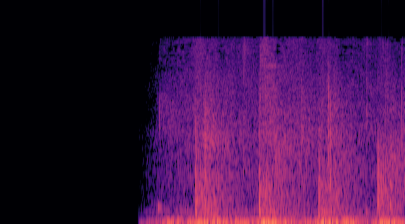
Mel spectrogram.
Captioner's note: footsteps thudding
